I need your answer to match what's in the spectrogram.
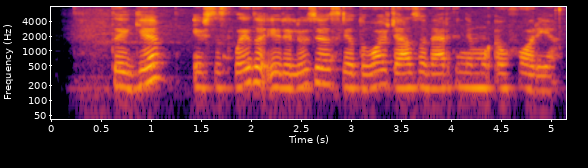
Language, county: Lithuanian, Vilnius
